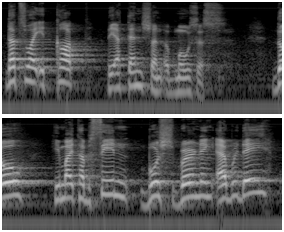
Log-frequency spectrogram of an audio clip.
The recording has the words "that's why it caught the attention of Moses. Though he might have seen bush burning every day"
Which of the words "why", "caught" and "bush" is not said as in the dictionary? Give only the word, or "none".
none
